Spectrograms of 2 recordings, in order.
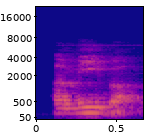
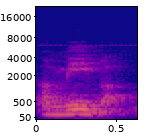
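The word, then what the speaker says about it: amoeba: ಅಲ್ಲಿ ಅಂತ ಹೇಳಬೇಕು ಡಸ್ ಅಮೀಬಾ ಇಲ್ಲಿ ಓ ಮತ್ತೆ ಇದೆ ಓ ಸೈಲೆಂಟ್ ಆಗುತ್ತೆ ಈ ಲಾಂಗ್ ಆಗುತ್ತೆ ಅಮೀಬಾ ಅದೇ ತರ ಬಯೋ ಇಲ್ಲಿ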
